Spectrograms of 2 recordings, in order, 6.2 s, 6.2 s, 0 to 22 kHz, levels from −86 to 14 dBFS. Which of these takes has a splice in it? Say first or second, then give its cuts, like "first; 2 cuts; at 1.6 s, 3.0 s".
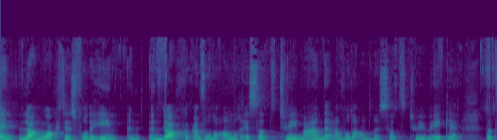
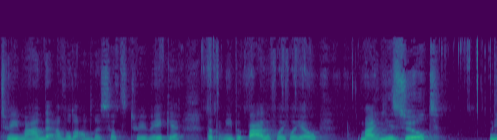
second; 2 cuts; at 2.7 s, 3.6 s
